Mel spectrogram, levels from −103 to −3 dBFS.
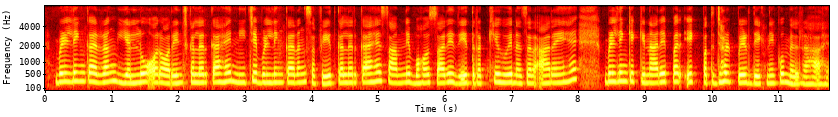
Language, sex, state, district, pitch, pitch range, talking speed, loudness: Hindi, female, Bihar, East Champaran, 245 Hz, 235-260 Hz, 195 wpm, -19 LUFS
